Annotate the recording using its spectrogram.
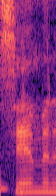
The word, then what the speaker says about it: salmon: It's not Solomon. It's not Saruman. – Salmon. – Salmon. – Salmon. – Salmon. Hang on. Neil's a target. – And welcome to the fish house. What would you like? I would like some salmon. – I don't like that salmon. – That's what I'm, but I don't understand. How do you say it? Say it. – Salmon. – Salmon. There's no L. – Salmon. – It's S-A-L-M-O-N.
